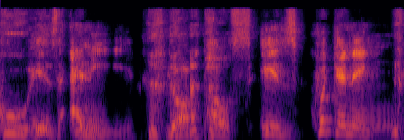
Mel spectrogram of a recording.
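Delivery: low voice with every syllable clearly enunciated. Speaker shows how Venom replies when Eddie mentions Annie: Venom voice, every syllable enunciated. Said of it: "for the Venom voice, he does exactly the opposite and he enunciates everything really clearly".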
